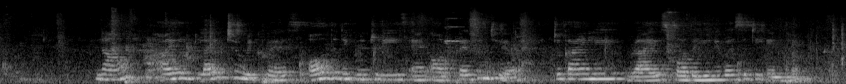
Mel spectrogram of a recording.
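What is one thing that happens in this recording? A young woman speaks calmly into a microphone, heard through loudspeakers in a large room.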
